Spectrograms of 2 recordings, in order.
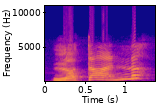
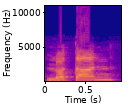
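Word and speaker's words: automne: and the warm weather Lan fall Autumn the French when they pronounce it the m is silent but they say the N Lan and what we're stuck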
